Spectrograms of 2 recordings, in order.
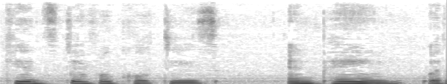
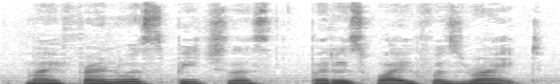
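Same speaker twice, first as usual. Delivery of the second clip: ordinary delivery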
